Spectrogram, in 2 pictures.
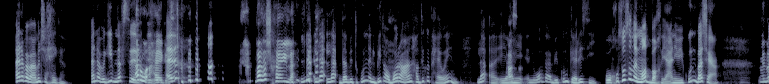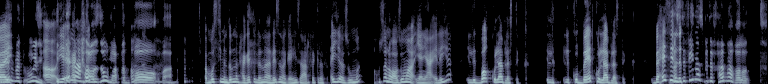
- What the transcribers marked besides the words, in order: laugh; tapping; laugh
- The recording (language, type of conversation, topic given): Arabic, podcast, إزاي بتجهّزي الأكل قبل العيد أو قبل مناسبة كبيرة؟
